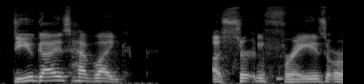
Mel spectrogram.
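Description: A man speaks in an animated tone at a moderate pace. The recording is very clean, with a silent background. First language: not English. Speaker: podcast co-host. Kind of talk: casual chat.

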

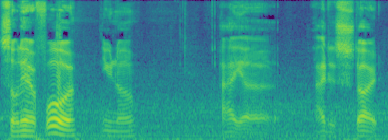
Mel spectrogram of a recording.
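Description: Audible room echo is heard as a man talks. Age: 20s. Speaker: rapper. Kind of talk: casual interview. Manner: halting.

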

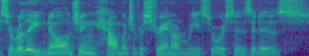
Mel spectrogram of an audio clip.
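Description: A man with an American accent talks at a moderate pace with fairly even intonation, in a very clean recording with a silent background. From New Jersey, Central Jersey. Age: 30s. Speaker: energy company executive. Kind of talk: casual chat.

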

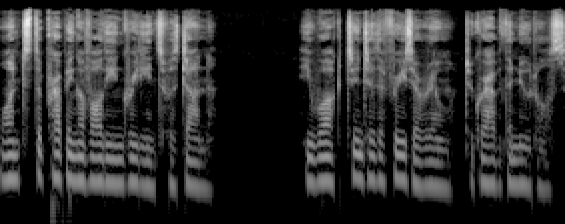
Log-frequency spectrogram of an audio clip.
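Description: Somewhat breathy man's voice, dark and mellow in tone, medium-pitched and monotone, at a fairly quick pace. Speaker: ASMR creator. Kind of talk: ghost story telling, scripted narration. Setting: ASMR roleplay video. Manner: measured, storytelling pace, hushed and suspenseful; plays multiple characters.

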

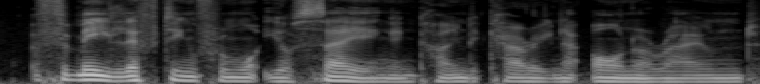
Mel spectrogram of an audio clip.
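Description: In a Bristol accent, a dark, mellow voice speaks with fairly even intonation on a very clean, dry, close recording with a silent background and no echo. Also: man. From Bristol, England. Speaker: tantra teacher and podcast host. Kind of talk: casual chat.

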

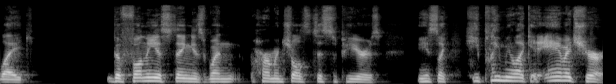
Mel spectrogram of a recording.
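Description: A man's plain, everyday voice, fairly high in pitch, at a moderate pace with ordinary pitch variation. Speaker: podcast host. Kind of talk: casual chat, video game podcast. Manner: casual, joking, profane.

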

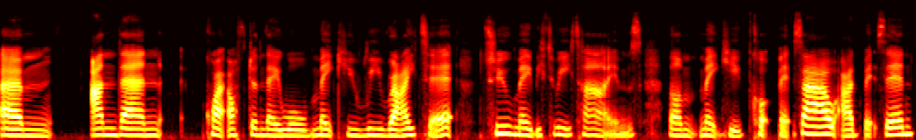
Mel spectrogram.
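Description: A woman with a Manchester accent talks at a very slow pace in a monotone, flat intonation, in a dry, close sound with no echo and a very clean recording with a silent background. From Manchester, England. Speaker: DJ and presenter. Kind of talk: casual interview chat. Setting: studio.

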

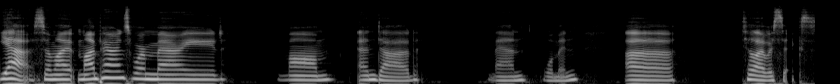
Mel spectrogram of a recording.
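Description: In a very clean recording with a silent background and a dry, close sound with no echo, a woman with an American accent speaks at a very slow pace, with ordinary pitch variation and long, frequent pauses. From Caribbean and Los Angeles. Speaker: pop musician. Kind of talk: casual chat.

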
